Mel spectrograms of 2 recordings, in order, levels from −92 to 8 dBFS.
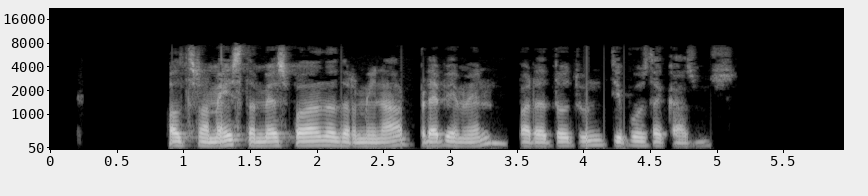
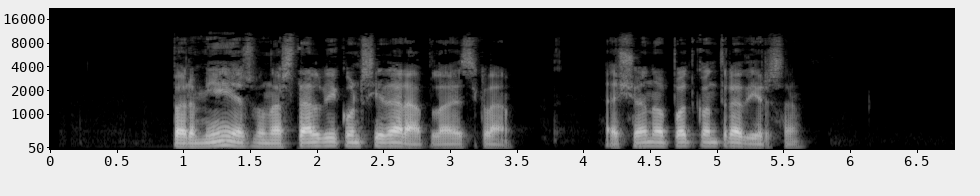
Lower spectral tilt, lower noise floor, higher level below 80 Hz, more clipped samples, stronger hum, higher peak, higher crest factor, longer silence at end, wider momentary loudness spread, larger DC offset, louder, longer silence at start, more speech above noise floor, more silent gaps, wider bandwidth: about the same, -5.5 dB/octave vs -6.5 dB/octave; first, under -90 dBFS vs -85 dBFS; about the same, -58 dBFS vs -54 dBFS; neither; neither; about the same, -2 dBFS vs -2 dBFS; about the same, 16 dB vs 20 dB; second, 0.85 s vs 1.2 s; second, 8 LU vs 11 LU; neither; first, -17 LUFS vs -21 LUFS; about the same, 0.9 s vs 0.95 s; first, over 73 dB vs 65 dB; first, 3.45-3.53 s vs none; second, 7.8 kHz vs 9.8 kHz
